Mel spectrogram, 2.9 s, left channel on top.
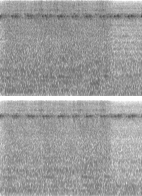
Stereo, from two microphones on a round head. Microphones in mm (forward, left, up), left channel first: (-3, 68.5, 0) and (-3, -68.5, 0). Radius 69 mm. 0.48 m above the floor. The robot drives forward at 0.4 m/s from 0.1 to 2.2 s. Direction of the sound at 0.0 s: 80° left.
